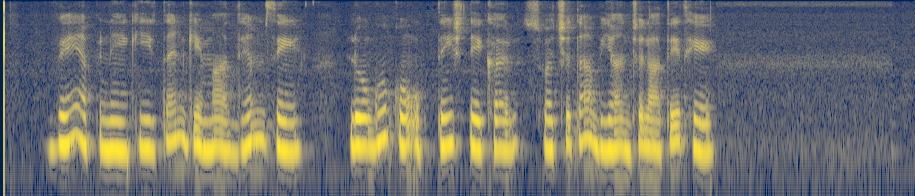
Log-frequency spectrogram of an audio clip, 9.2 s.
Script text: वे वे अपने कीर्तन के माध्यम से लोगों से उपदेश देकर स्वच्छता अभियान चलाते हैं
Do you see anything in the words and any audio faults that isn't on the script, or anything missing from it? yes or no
yes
